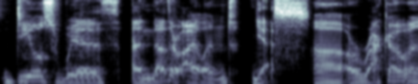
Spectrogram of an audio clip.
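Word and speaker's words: Arakko: Araco, am I saying it right? It's a Aroko? It's a anagram of Krakoa, so it's some sort of variation of those letters. I believe it's Araco, though.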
